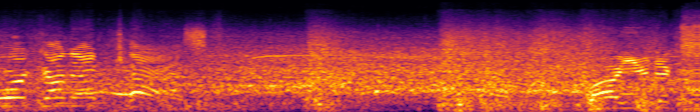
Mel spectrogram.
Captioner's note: crowd cheers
